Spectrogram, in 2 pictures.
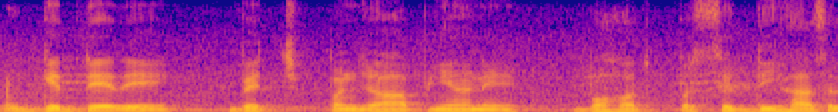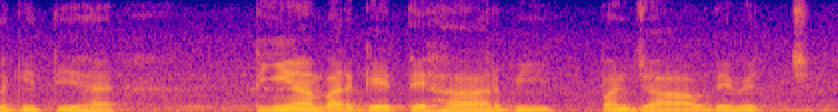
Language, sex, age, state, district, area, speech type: Punjabi, male, 18-30, Punjab, Mansa, urban, spontaneous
